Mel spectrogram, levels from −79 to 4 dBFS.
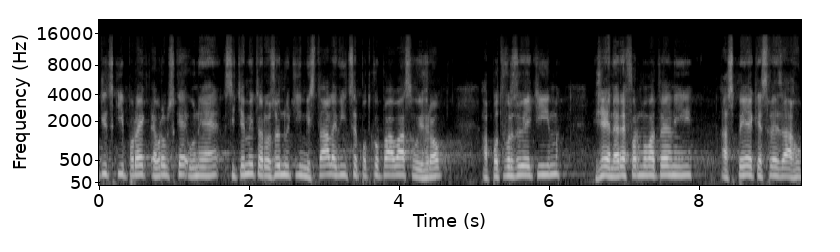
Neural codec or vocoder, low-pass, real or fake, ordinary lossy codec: codec, 44.1 kHz, 7.8 kbps, DAC; 14.4 kHz; fake; Opus, 32 kbps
